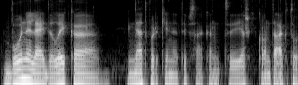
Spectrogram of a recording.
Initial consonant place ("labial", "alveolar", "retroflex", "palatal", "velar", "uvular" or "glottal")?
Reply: labial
